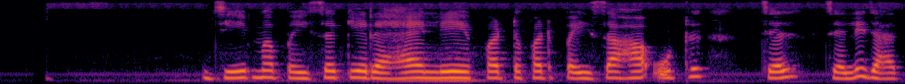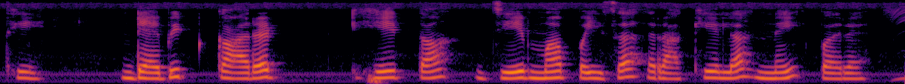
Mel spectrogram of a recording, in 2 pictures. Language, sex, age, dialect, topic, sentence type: Chhattisgarhi, female, 18-24, Western/Budati/Khatahi, banking, statement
